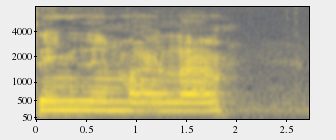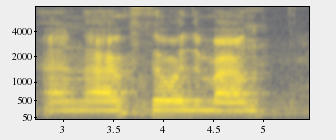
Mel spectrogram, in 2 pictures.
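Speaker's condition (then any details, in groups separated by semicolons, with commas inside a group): Motor neuron disease; bulbar involvement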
